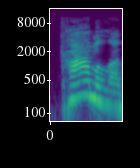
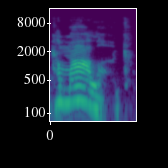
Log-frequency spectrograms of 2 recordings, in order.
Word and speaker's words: Kamala: no he's saying it Kamala it's Kamala listen Kamala that's the correct way to say it she's saying it the way I say it pronounced Queen kamala's name watch this demented see cuz she just said Camala carry on Camala Harris see Camala Harris that's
